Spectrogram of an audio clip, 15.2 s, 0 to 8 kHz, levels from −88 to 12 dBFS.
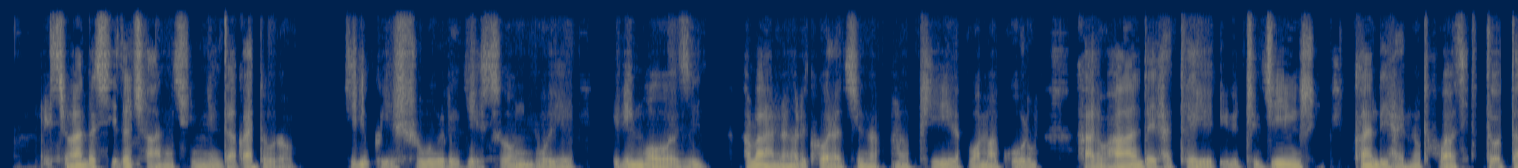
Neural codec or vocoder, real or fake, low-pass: codec, 16 kHz in and 24 kHz out, 0.6 kbps, FireRedTTS-2 codec; fake; 7.2 kHz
